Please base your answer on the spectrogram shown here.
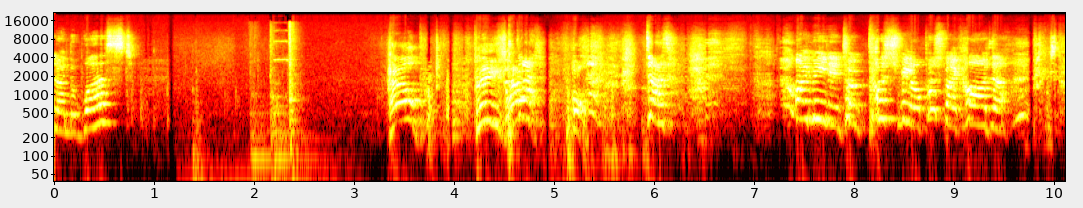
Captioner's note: letterbox sounds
